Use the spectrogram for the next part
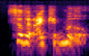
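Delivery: normal talking voice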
